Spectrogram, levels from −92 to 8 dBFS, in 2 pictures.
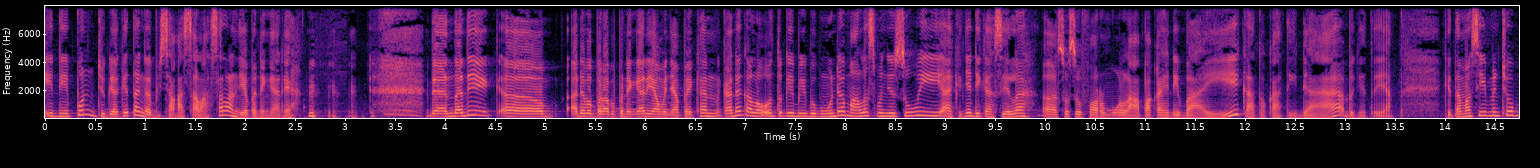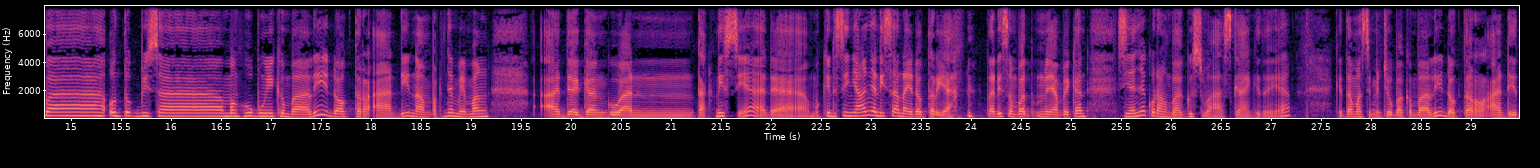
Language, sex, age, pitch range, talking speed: Indonesian, female, 20-39, 155-225 Hz, 155 wpm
